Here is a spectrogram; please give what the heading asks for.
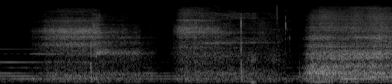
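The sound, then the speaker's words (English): People breathing in and out together, a few long breathy rushes of air separated by short quiet gaps, moderately loud with no talk. “Breathe in and out once.”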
